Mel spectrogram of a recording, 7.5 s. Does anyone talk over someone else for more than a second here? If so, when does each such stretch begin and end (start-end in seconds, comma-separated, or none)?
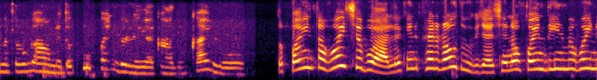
none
